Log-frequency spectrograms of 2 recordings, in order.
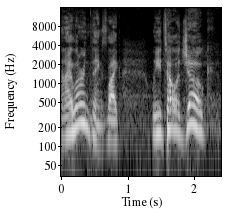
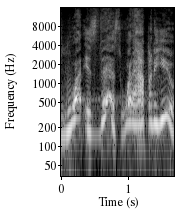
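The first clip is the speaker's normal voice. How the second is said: appalled questioning, pitched up; retold shock; 8 semitones higher, 4 dB louder than usual. Businesswoman spots his bitten fingers, retold shock. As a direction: demand an answer in mock shock.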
